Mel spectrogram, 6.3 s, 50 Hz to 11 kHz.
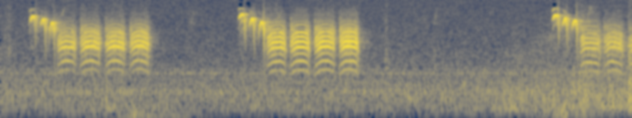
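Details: Repeated chickadee alarm calls about a goshawk nearby, February 2021 at Reedfly Farm; three chick-a-dee calls roughly two to three seconds apart, each of falling high chips and four or five loud buzzy dees.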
